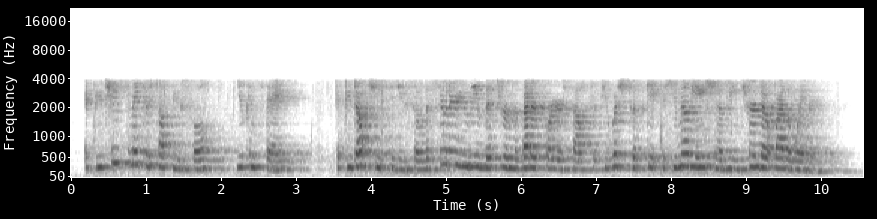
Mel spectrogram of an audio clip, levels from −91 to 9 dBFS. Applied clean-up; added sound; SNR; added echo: neural separator model SepFormer DNS4.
